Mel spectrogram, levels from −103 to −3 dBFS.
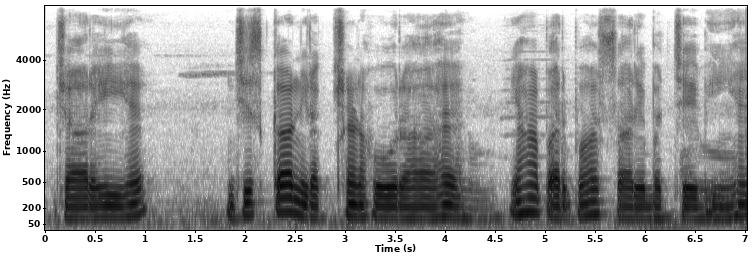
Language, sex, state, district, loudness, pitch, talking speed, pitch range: Hindi, male, Madhya Pradesh, Bhopal, -15 LUFS, 110 Hz, 130 wpm, 105-120 Hz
